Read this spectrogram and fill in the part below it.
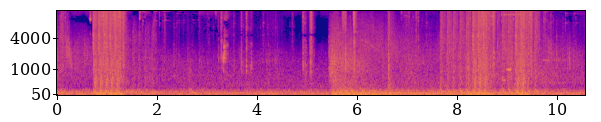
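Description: A rifle fires sharply.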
